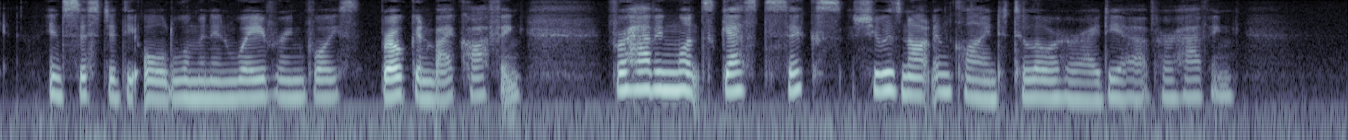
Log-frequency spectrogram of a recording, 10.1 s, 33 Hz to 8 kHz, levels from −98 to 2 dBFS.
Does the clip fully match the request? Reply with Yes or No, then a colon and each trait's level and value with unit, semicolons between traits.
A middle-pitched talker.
Yes: medium, 175 Hz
